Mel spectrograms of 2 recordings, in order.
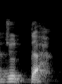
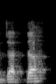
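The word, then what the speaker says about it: جدة: Ila Juddah. Ya. Kalau antum baca Jaddah, Jaddah itu artinya nenek. Ya. Juddah. Berarti kan Maryamu wa banatuha zahabat ila Juddah.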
